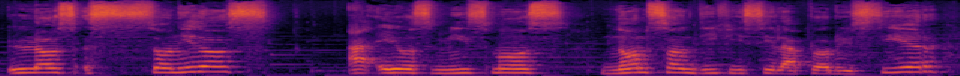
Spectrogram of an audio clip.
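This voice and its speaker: A woman vlogging as a language learner, with an Italian-influenced accent, speaking in a careful, deliberate way with pauses between phrases. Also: on the low side, a little mellow. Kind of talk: casual spoken vlog. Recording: faint guitar music behind.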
